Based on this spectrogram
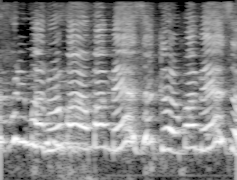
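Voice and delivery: high loud laughing yell; panicked laughing. Real, not acted.

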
